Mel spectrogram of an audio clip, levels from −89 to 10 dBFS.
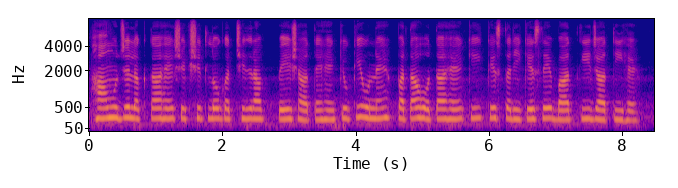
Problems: constant background noise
